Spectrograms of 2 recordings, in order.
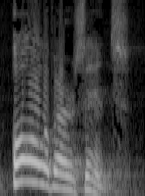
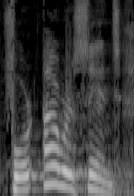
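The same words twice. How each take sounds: First: "All" pitched up and punched, then falling away; stress on All. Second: Slow, with "our" as the weighted word; stress on our. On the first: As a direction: hit the word "All" firmly. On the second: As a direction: lean on "our" in a slow phrase. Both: Real, not acted. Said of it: "Why am I emphasizing that?".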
